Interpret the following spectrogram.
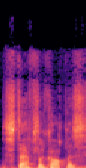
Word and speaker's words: staphylococcus: it the caucus no what is it yeah staphylococcus the caucus yeah yeah so carefully i say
